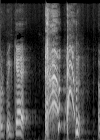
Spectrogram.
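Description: A woman coughs once about a second in, a sudden cough running into a short voiced tail. She has a cold that has not fully cleared.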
